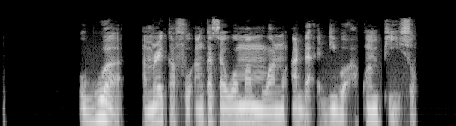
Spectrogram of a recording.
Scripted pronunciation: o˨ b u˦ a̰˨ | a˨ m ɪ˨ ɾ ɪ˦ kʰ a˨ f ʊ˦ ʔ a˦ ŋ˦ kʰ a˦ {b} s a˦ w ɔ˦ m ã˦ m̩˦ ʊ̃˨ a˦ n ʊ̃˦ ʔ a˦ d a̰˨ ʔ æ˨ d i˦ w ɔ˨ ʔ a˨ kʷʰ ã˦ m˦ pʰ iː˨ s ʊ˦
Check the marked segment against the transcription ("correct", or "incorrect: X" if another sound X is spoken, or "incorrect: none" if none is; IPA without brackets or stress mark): incorrect: none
